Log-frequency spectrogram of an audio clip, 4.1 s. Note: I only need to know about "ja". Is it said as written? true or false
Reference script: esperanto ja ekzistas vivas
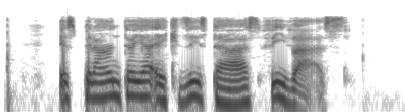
true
